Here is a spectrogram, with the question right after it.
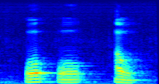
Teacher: ಕಂಠ ಮತ್ತು ತುಟಿಗಳ ಸಹಾಯದಿಂದ ಹುಟ್ಟುವ ಅಕ್ಷರಗಳನ್ನು ಕಂಠೋಷ್ಟ ಅಕ್ಷರಗಳು ಎನ್ನುವರು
